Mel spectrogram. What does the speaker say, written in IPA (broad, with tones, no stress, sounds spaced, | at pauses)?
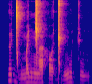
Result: ɘ˦ ɡ͡ǀ e˨ m a˧ ʎ ŋ͡ǁ a˨˦ h ɔ˨ ɐ̯ ɡ͡ǁ o˨ ŋ u˦˨ c u˨ ʎ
